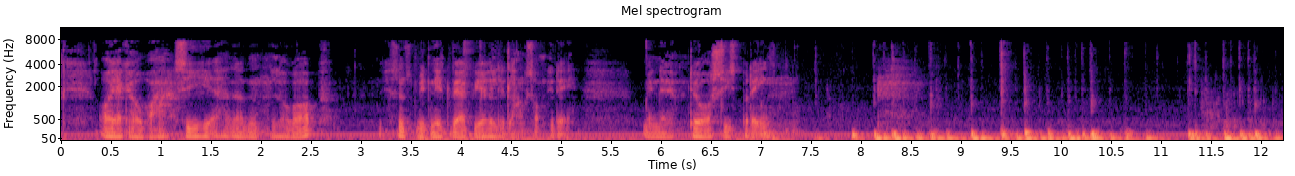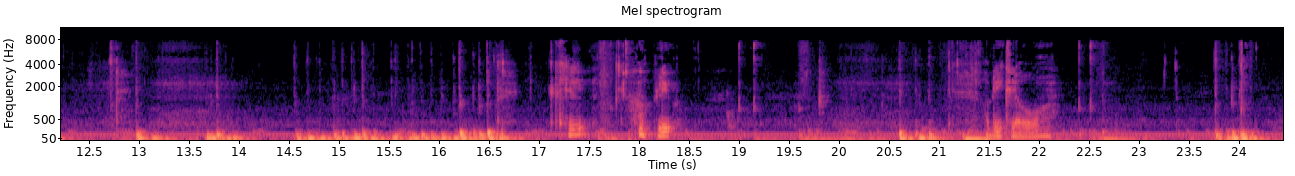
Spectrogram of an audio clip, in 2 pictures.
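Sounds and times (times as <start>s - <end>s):
steady low hum: 0.0s - 24.4s
speech: 0.4s - 7.4s, 17.3s - 18.5s, 21.6s - 22.2s
computer keyboard keys being typed on while writing a message: 8.1s - 12.3s, 14.6s - 16.7s, 20.6s - 21.1s, 23.8s - 24.2s.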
